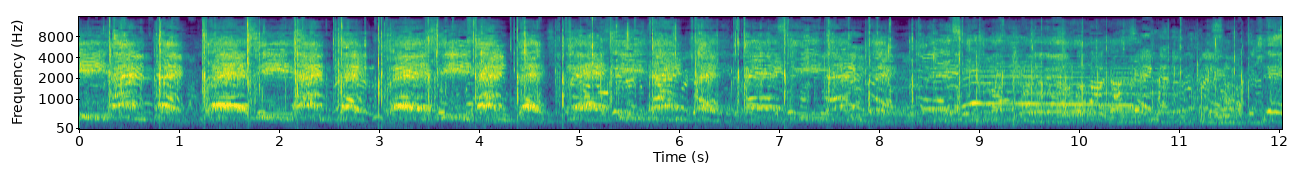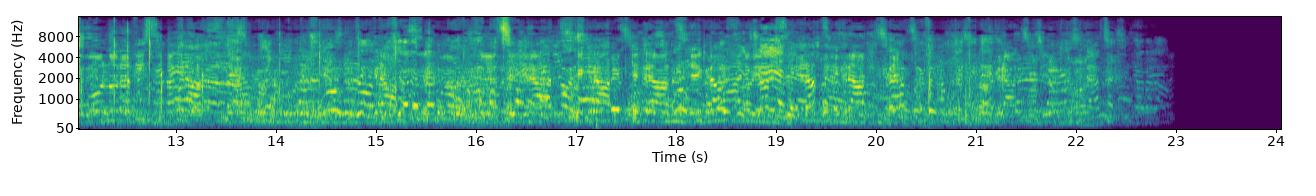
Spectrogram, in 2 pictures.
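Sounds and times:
crowd of women chattering: 0.0 - 23.0.

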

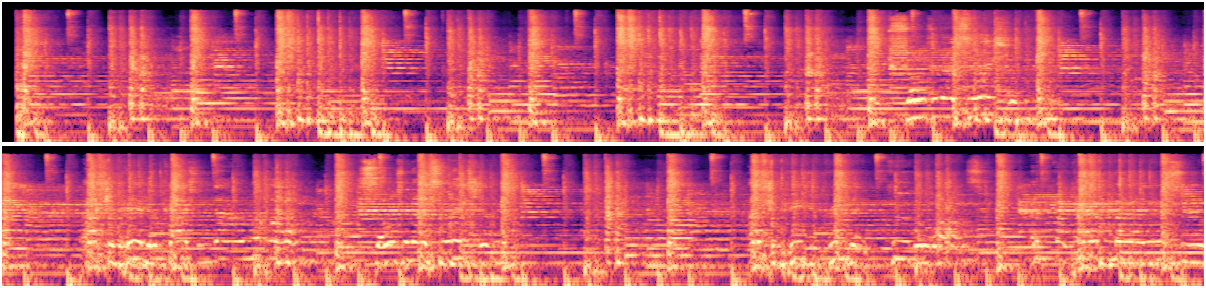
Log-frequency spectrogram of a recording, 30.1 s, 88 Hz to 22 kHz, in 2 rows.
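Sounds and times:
bass guitar: 0.1 - 30.0
drum kit beating: 0.2 - 30.0
electric guitars: 0.2 - 30.0
live rock band playing: 0.2 - 30.0.

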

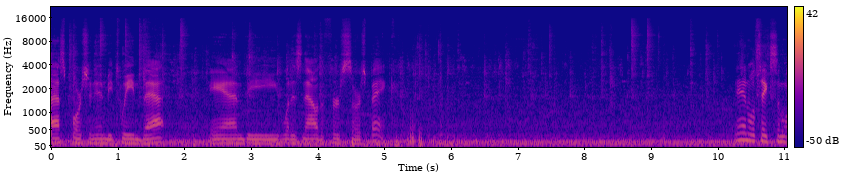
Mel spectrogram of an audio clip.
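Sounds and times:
low city rumble: 0.0 - 11.0.

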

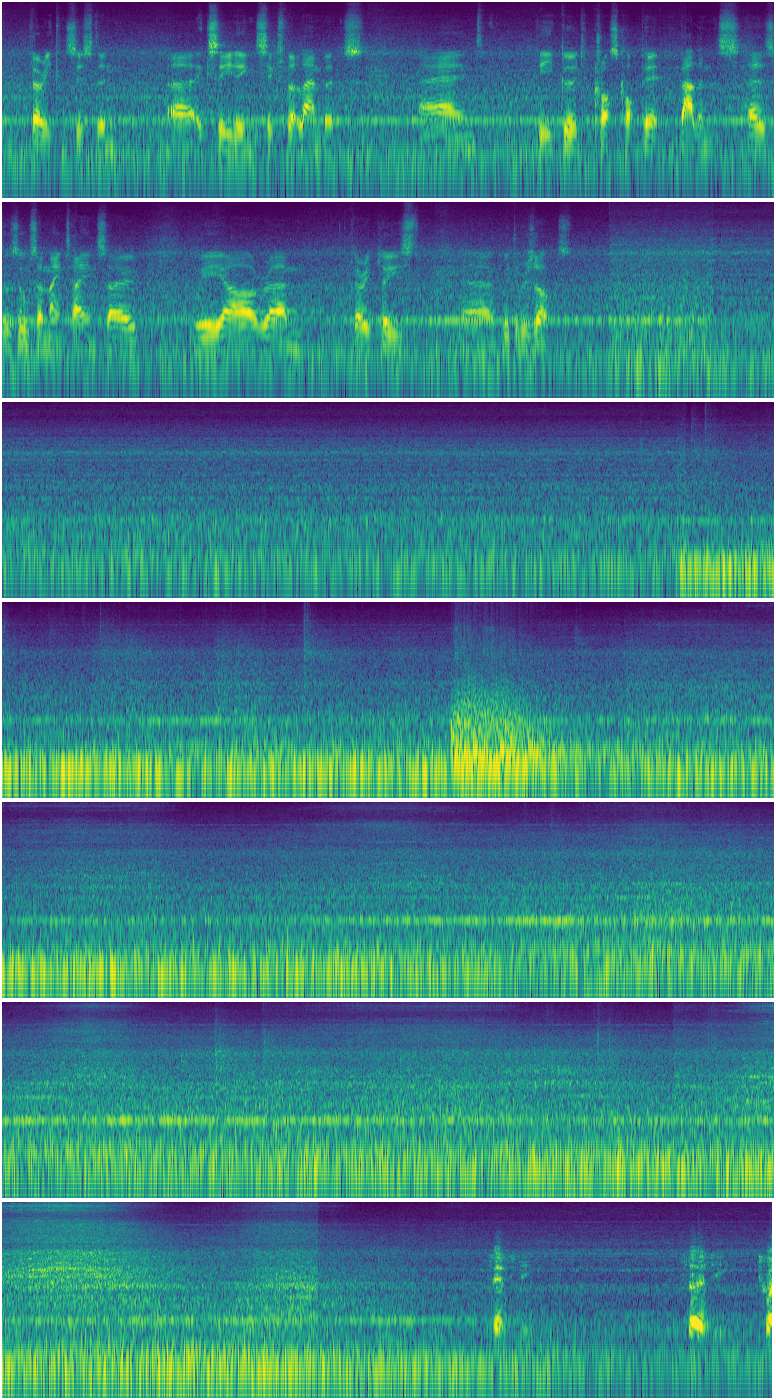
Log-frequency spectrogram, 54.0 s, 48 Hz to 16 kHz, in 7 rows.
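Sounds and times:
faint steady hum: 0.0 - 54.0
flight simulator low rumble: 0.0 - 54.0.

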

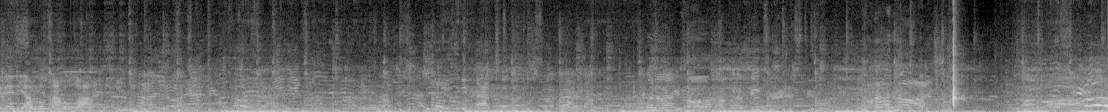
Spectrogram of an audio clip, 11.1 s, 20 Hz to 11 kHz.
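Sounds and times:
bat hitting ball: 9.4 - 9.9.

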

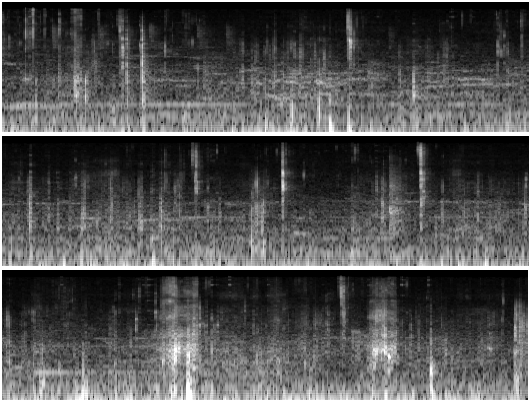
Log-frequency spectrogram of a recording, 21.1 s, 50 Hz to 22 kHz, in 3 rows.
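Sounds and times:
chewing food: 0.0 - 21.0.

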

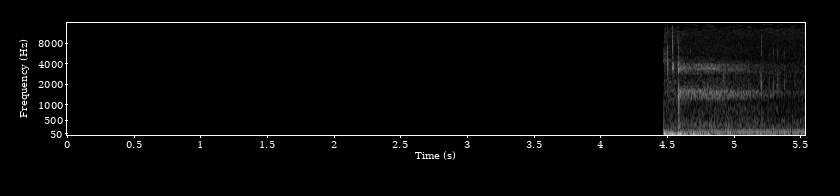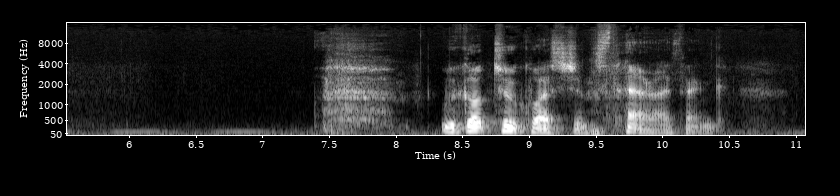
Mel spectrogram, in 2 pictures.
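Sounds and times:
man breathing in: 4.5 - 5.8, 7.4 - 8.2, 10.6 - 11.0
low hum: 4.5 - 8.0
man speaking: 8.3 - 10.6.

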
